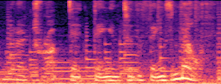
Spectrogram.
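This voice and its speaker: A woman playing a tabletop game, talking in a halting, rambling way. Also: low-pitched, over music. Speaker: player. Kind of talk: casual play chat.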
